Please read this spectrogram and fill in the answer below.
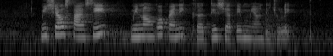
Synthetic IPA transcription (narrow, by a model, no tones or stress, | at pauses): miʃɛlst̪asiminɔŋkɔpɛniɡ̥a̤d̪̥ɪ̤sjat̪ɪmjaŋd̪i̤̥t͡ʃulɪʔ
